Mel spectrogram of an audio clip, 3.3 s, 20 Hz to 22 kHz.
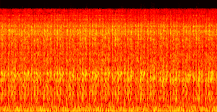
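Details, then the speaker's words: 2006 Ford diesel truck at a steady idle, with a light metallic jingling from the front of the engine; the fan clutch is suspected but not confirmed. "All right, I'm hearing a little bit of jingling coming from the front, which possibly is from fan clutch. Gotta be."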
